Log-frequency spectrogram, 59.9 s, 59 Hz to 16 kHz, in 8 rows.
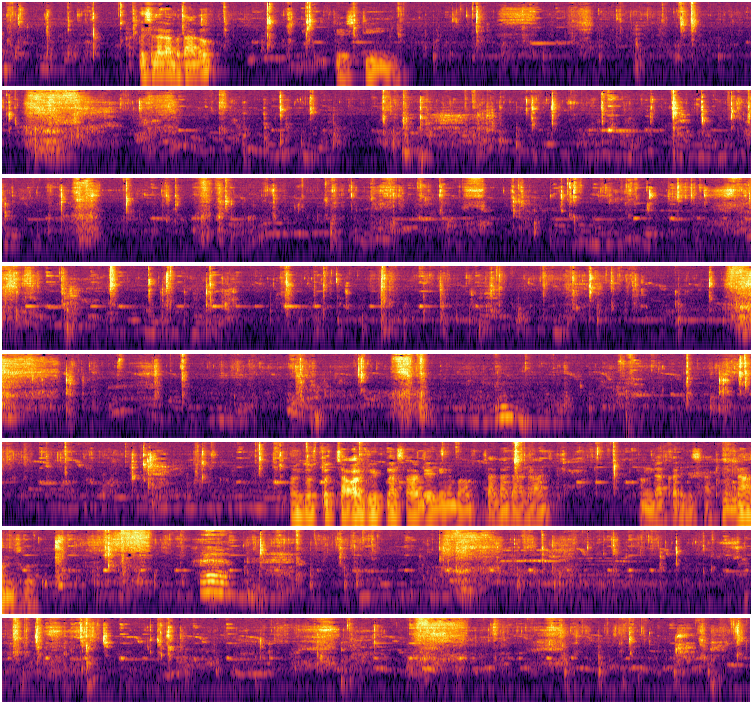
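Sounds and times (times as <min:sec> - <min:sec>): wet clicks and smacks of eating: 0:00.0 - 0:07.8, 0:08.6 - 0:46.8, 0:47.5 - 0:59.9
chewing: 0:00.0 - 0:59.9
fingers mixing rice on metal plate: 0:44.6 - 0:59.9.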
